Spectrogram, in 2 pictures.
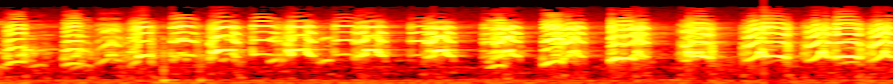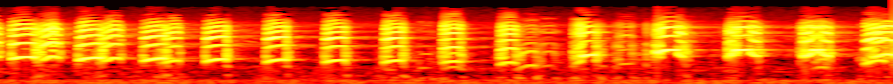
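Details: Vibrant group song of a flock of red-legged seriemas: dense run of loud, ringing yelps with rising ends, about three notes per second, several birds overlapping.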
